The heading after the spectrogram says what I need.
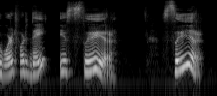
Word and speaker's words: сыр: And the last new word for today is СЫР /sêêr/ . СЫР /sêêr/ is...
